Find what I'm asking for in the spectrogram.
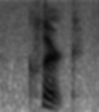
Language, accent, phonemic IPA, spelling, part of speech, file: English, General American, /klɝk/, clerk, noun / verb, En-us-clerk.ogg
- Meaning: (noun) One who occupationally provides assistance by working with records, accounts, letters, etc.; an office worker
